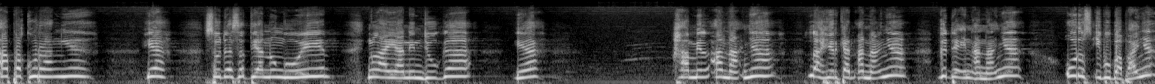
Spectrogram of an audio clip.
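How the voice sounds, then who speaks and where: High-voiced woman giving a religious talk. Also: fairly even intonation, unhurried, pauses often. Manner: humorous, acts out little dialogues; addresses audience directly as 'Bu'. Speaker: Islamic family speaker. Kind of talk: religious lecture to women.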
